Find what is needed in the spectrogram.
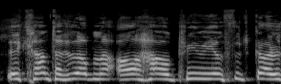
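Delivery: talking with tongue pinched; clothespin on tongue. Real, not acted. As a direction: speak with your tongue clamped. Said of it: "clothespin on my tongue".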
